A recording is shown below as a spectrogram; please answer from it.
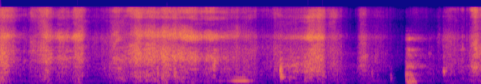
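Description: Plastic bag crinkling and rustling in irregular bursts as it is handled and wrapped around a small item.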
